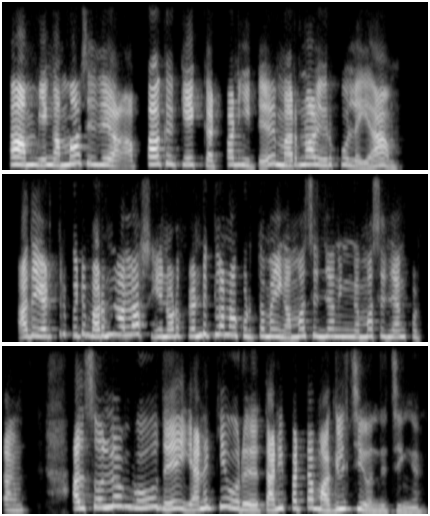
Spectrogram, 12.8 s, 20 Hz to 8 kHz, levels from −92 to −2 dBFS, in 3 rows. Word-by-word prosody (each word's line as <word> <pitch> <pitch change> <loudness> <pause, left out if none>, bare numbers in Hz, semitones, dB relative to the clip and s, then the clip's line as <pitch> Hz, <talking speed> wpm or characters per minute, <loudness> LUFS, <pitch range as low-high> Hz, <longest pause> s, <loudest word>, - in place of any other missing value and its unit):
"ஆம். 325 -1 +9
எங்க 315 -2 +2
அம்மா 375 +5 +4
செஞ்ச 325 -2 -2 0.3
அப்பாக்கு 360 +7 +3
கேக் 315 0 +3
கட் 260 0 -1
பண்ணிட்டு, 280 -7 -1 0.2
மறுநாள் 325 +3 +3
இருக்குல்லையா? 285 -5 -1 0.7
அத 330 - 0
எடுத்துட்டு 350 +6 -6
போய்ட்டு, 395 +2 -6
மறுநாள்லாம் 400 +5 0
ஸ் 360 - -16
என்னோட 325 +2 -1
ஃப்ரெண்டுக்கலாம் 405 +4 -2
நான் 390 -2 -1
குடுத்தேன்ம்மா. 345 +1 -3
எங்க 275 -3 -2
அம்மா 340 +5 -2
செஞ்சாங்க 335 0 -2
எங்க 315 -1 -5
அம்மா 345 +3 -3
செஞ்சாங்க, 310 0 -3
குடுத்தாங்க." 265 -3 -6 0.6
அது 340 +2 +2
சொல்லும்போதே, 390 -5 -1 0.2
எனக்கே 365 +4 -2
ஒரு 275 -4 0 0.2
தனிப்பட்ட 355 +5 +1 0.2
மகிழ்ச்சி 310 +4 0
வந்துச்சுங்க. 215 -3 -9
330 Hz, 155 wpm, -22 LUFS, 300-365 Hz, 0.7 s, ஆம்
